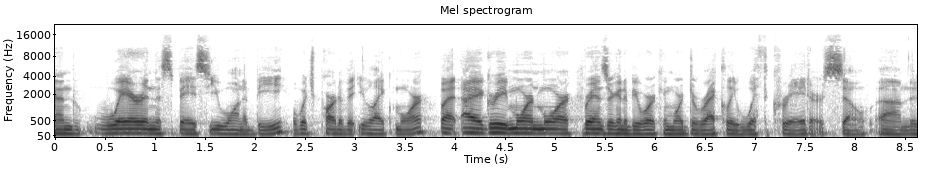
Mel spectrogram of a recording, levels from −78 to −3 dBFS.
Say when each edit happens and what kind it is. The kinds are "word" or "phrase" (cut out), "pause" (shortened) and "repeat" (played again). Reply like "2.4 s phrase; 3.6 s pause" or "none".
2.4 s word; 5.3 s word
